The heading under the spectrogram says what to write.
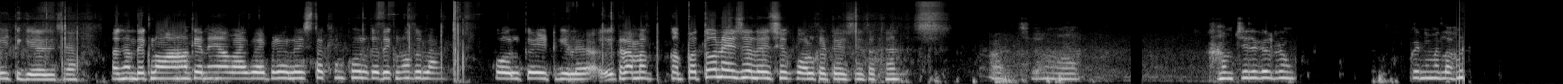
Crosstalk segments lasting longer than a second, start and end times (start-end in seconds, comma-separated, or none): none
